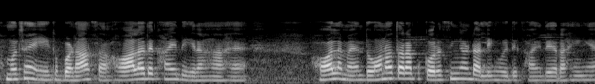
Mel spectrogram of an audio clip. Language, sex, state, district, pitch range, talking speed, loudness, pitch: Hindi, female, Bihar, Purnia, 195-240 Hz, 200 wpm, -16 LUFS, 210 Hz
